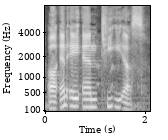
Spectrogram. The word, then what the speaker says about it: Nantes: It's Quebec. It's French. They don't pronounce every letter. Nantes.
